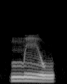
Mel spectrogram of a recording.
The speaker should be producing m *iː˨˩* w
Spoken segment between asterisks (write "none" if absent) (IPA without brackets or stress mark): iː˨˩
